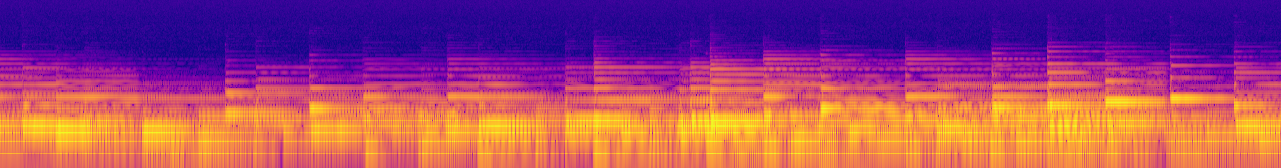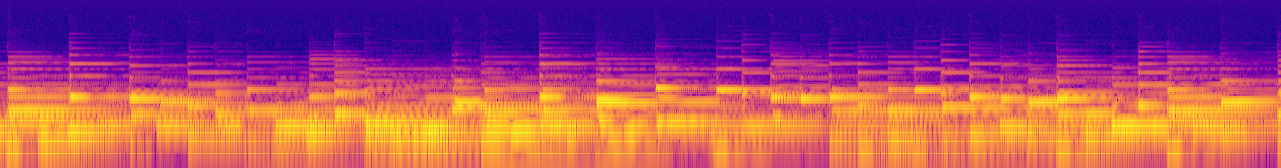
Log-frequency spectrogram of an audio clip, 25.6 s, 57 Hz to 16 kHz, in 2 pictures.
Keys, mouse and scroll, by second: 3.0 typing, 4.8 click, 6.9 typing, 7.4 click, 8.3 typing, 8.9 middle click, 9.0-9.8 scroll up 2, 10.5-11.3 typing, 11.8 click, 12.4 click, 14.2 typing, 16.9 click, 17.4-18.7 middle drag, 19.7 typing, 20.3 middle click, 21.5-22.8 shift+middle drag.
